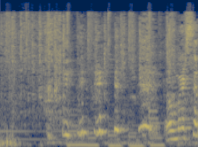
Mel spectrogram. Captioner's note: laughs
